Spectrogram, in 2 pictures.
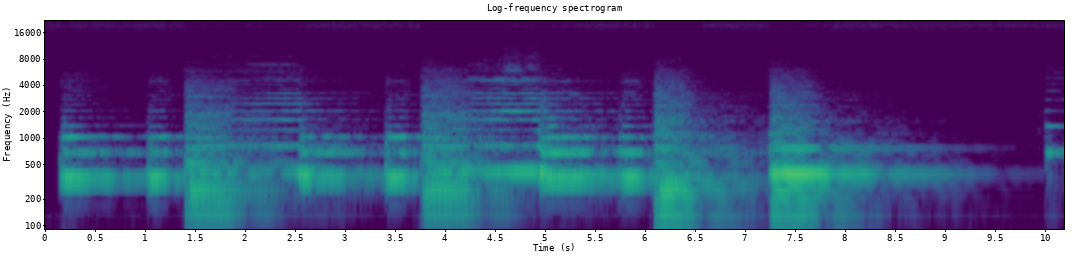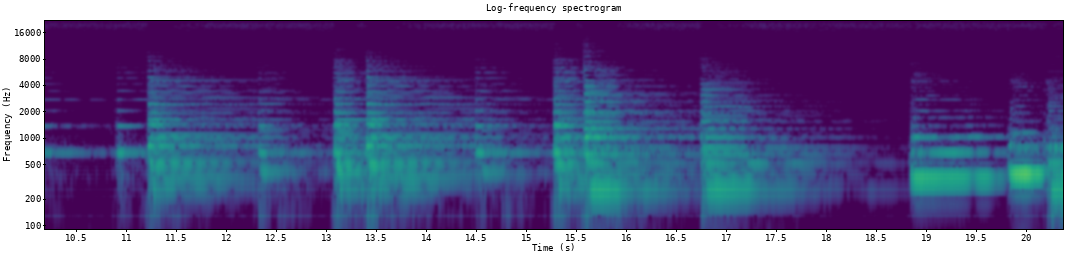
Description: Sonata in F Major Op17 Poco Adagio quasi Andante, Horn and Fortepiano; Ludwig van Beethoven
